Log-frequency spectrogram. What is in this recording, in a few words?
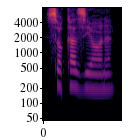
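"s'ocasione", female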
